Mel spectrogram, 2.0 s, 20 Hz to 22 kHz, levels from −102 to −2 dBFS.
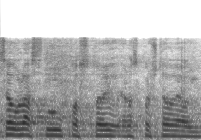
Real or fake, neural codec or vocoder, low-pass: fake; codec, 16 kHz, 16 kbps, FreqCodec, smaller model; 7.2 kHz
